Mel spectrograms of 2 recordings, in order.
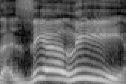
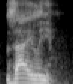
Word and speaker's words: Xia Li: So we kick this show off with Mercedes Martinez versus Xia Li. I think I said that wrong. – Xia Li. – That's what I thought. – There you go.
